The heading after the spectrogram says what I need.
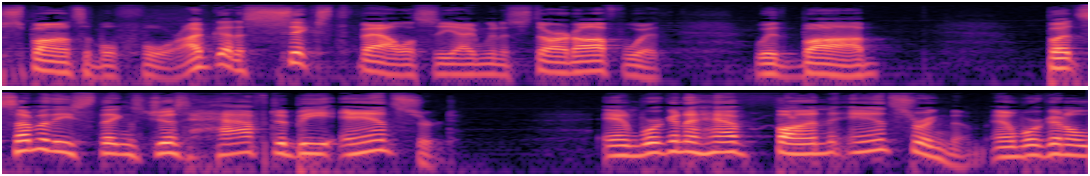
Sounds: speech

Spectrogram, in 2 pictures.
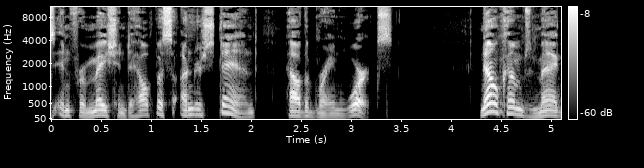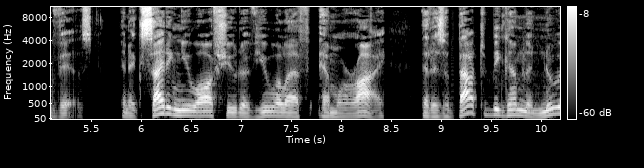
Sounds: speech

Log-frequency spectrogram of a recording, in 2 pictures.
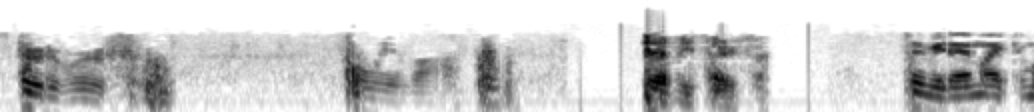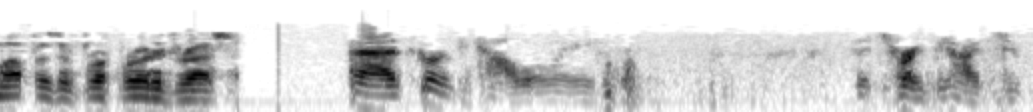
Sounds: speech

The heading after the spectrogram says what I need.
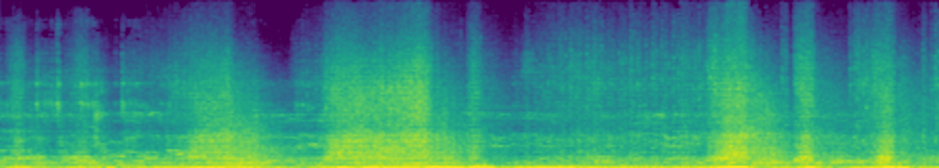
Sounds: music
vehicle
truck

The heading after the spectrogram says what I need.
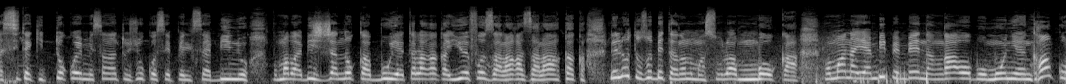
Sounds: speech

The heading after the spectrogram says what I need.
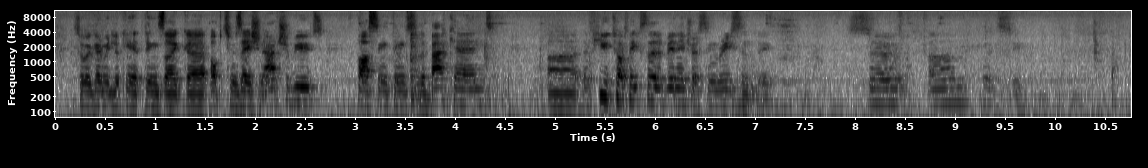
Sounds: speech

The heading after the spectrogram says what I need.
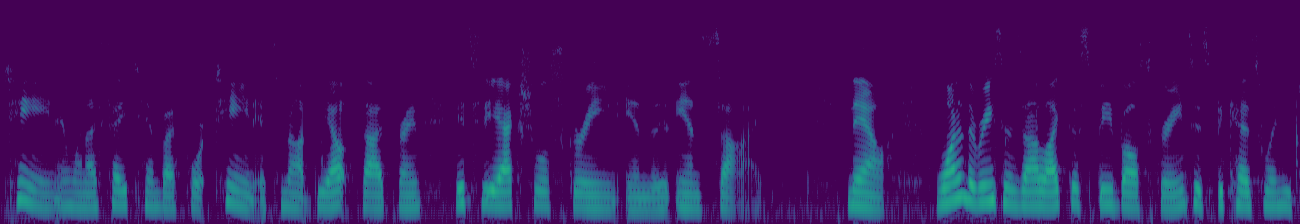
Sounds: speech

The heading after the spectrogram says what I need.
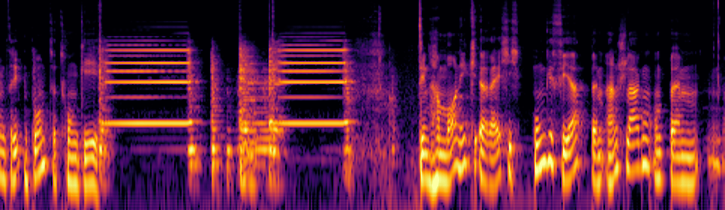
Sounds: tapping guitar

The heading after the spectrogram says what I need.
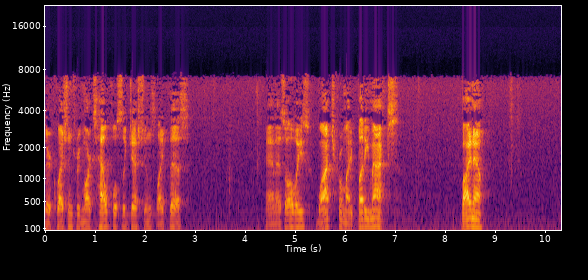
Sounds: speech
inside a small room

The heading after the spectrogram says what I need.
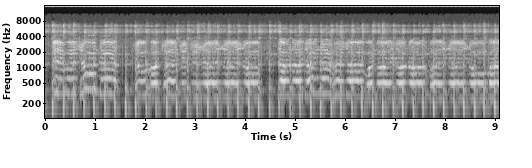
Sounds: musical instrument
music
drum
bass drum

